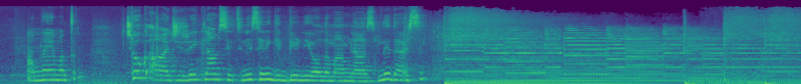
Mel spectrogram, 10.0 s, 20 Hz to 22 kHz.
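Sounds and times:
held guitar chords: 5.6s - 10.0s.

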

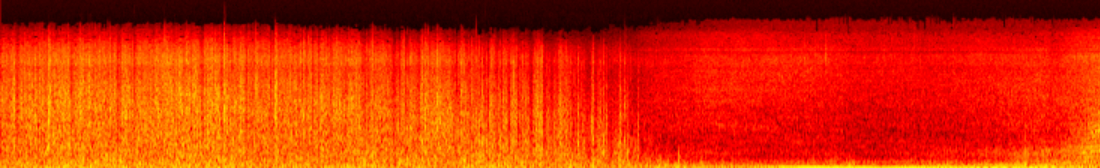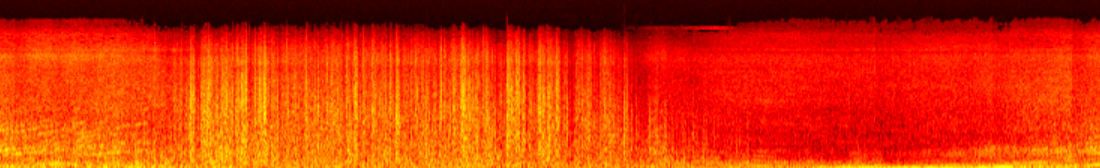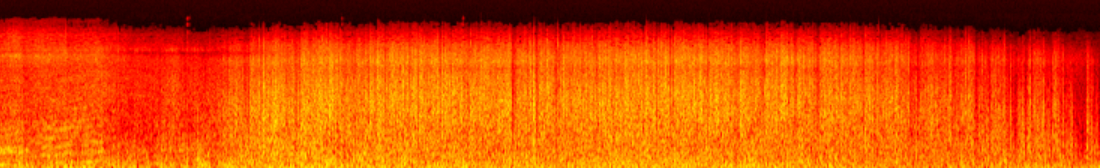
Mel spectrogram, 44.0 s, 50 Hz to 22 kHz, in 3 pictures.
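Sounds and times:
car engine droning: 0.0s - 44.0s
wind buffeting microphone: 0.0s - 44.0s.

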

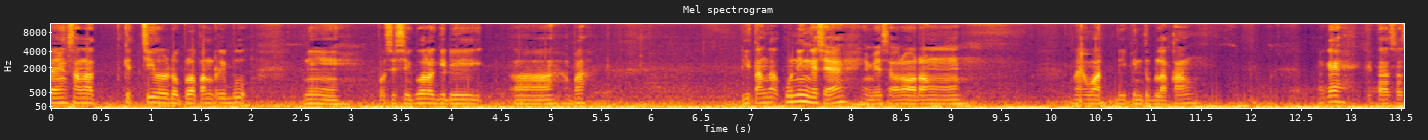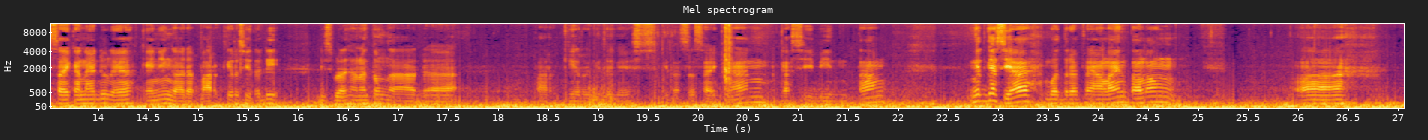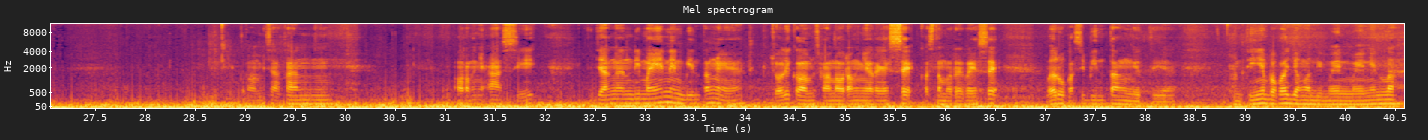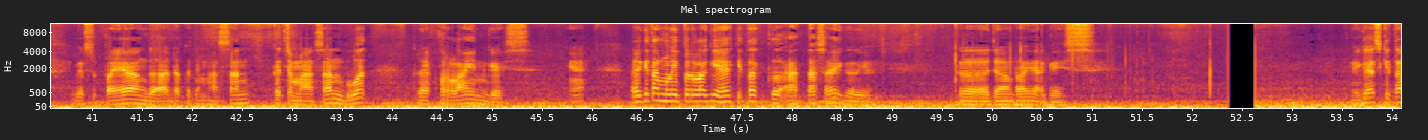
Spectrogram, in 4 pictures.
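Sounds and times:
man talking: 0.0s - 5.5s, 6.8s - 9.4s, 10.2s - 11.6s, 12.6s - 17.7s, 18.4s - 22.0s, 22.7s - 25.0s, 25.9s - 26.7s, 28.9s - 30.2s, 31.1s - 48.9s, 49.6s - 51.2s, 53.6s - 54.0s
car low rumble inside cabin: 0.0s - 54.0s.

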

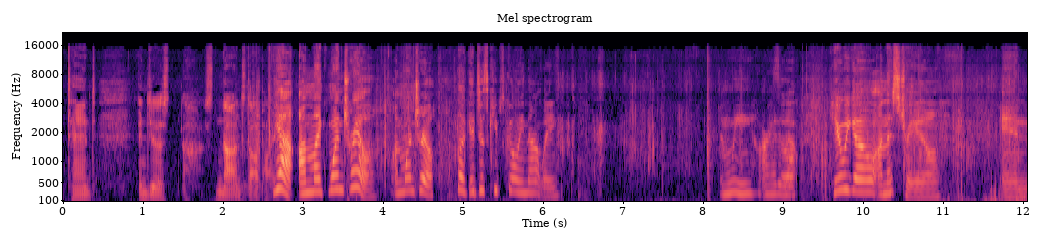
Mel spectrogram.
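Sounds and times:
footsteps on dirt trail: 2.3s - 12.0s
woman speaking: 2.6s - 6.2s, 8.2s - 11.0s, 11.7s - 12.0s.

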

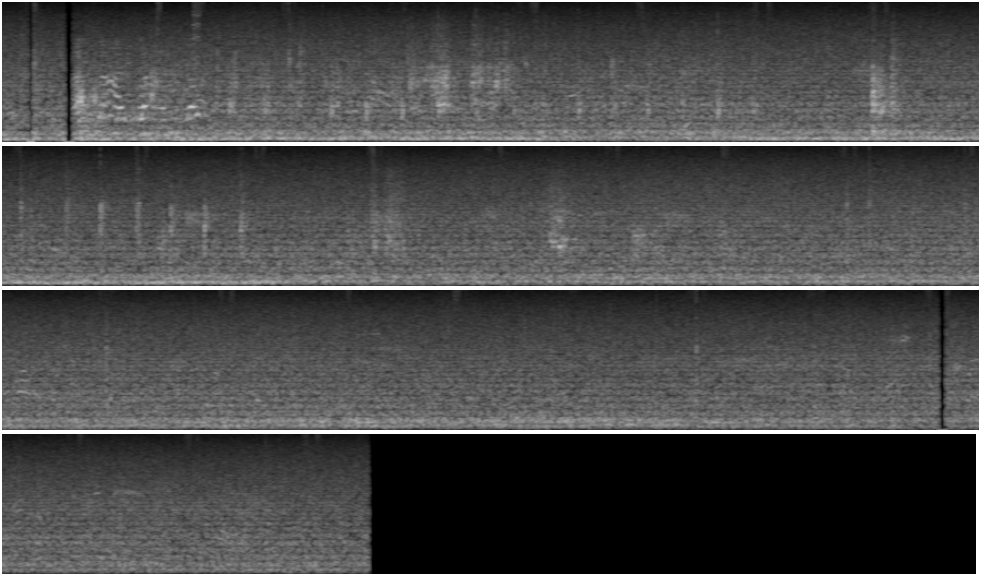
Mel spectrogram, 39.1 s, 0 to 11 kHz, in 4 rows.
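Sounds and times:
faint distant voices: 0.0s - 33.0s
outdoor ambience hiss: 0.0s - 33.0s.

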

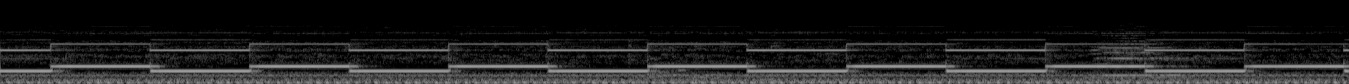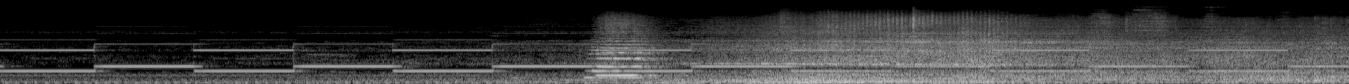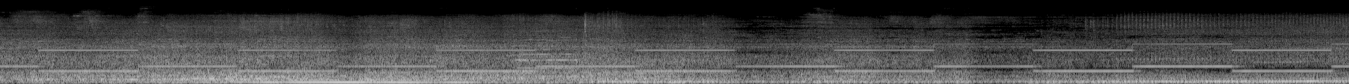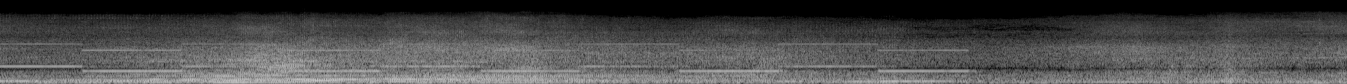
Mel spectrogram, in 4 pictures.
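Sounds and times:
vehicle engines rumbling: 16.4s - 53.9s
motorcycles revving and pulling away: 20.2s - 24.5s, 27.5s - 34.4s, 37.4s - 50.0s.

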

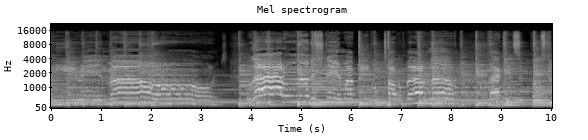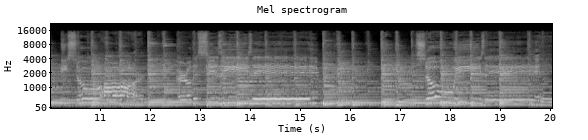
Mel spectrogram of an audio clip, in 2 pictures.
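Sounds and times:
man singing: 0.0s - 15.9s, 16.7s - 20.0s
strummed acoustic guitar: 0.0s - 20.0s.

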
